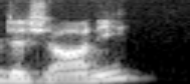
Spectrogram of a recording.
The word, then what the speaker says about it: Dajani: Yeah, so my name is Munther Dajani with Elumin Agency.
